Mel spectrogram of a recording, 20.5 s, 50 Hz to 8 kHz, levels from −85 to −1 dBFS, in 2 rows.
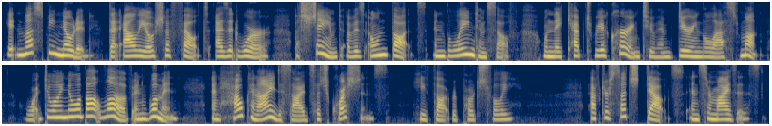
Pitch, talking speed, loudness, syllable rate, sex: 245 Hz, 150 wpm, -18 LUFS, 4.3 syllables/s, female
